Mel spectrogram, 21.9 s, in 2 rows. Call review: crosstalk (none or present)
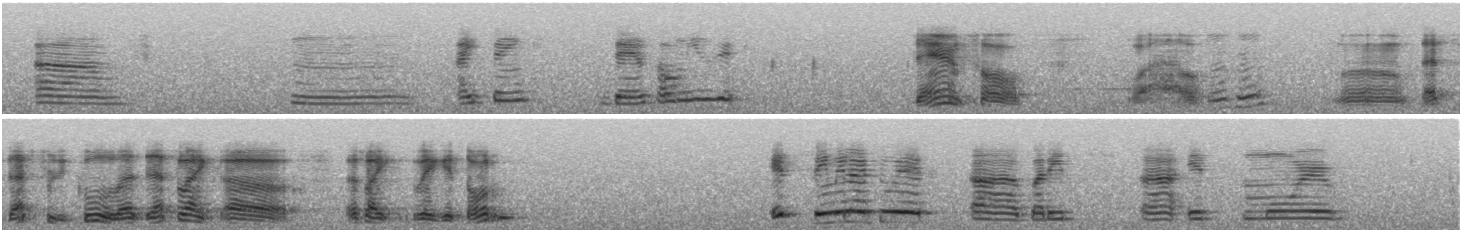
none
